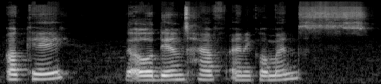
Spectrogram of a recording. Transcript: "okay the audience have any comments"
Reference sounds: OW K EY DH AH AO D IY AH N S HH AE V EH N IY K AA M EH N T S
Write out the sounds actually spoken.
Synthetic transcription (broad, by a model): OW K EY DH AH AO D IY AH N S HH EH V EH N IY K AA M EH N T S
